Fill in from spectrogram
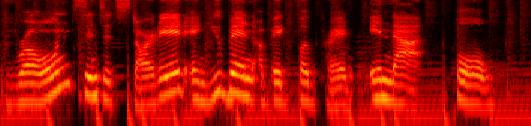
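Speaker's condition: No condition

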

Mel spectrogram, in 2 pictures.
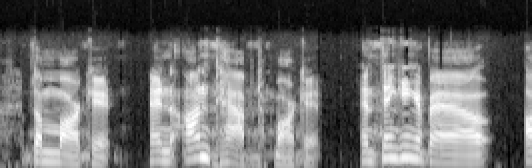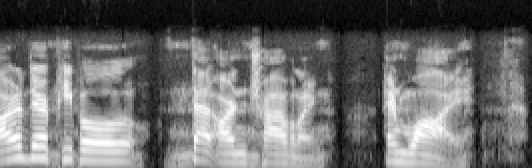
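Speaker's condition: Profound hearing loss; congenital profound hearing loss, about 80% in one ear, 90% in other, late detection; late language development, learned to talk

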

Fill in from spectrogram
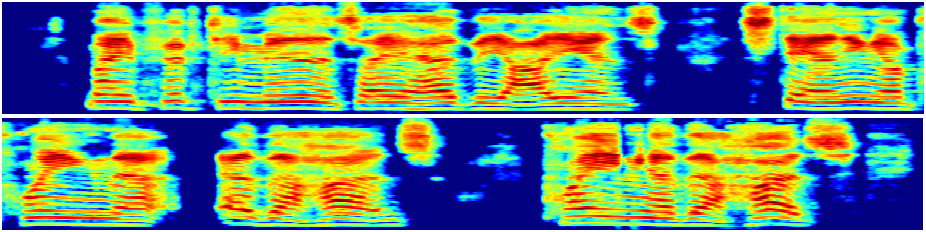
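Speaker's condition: Cerebral palsy; oxygen loss at birth, coordination differences, yoga for ten years helping relaxation; affects voice, speech impediment

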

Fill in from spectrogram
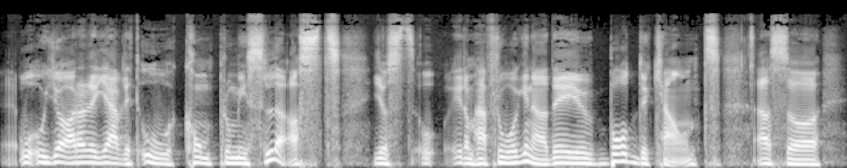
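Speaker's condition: No condition

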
